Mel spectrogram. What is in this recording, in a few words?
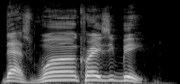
BOAST MF; Vocal Planet; R&B Dance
